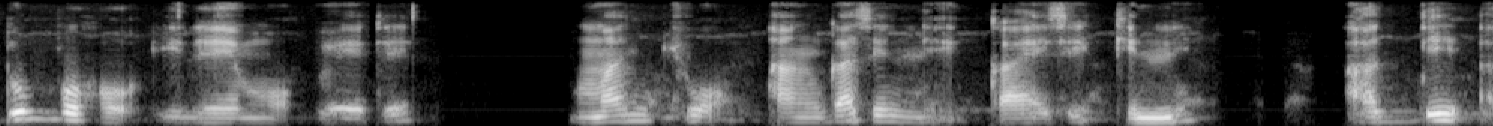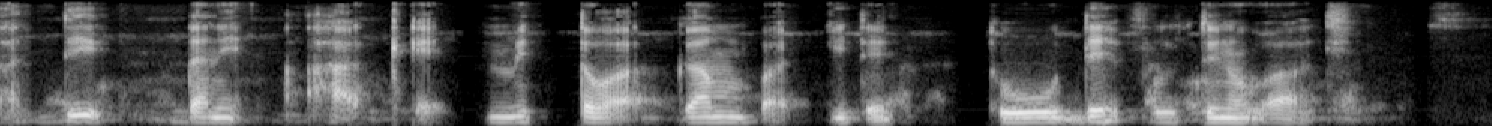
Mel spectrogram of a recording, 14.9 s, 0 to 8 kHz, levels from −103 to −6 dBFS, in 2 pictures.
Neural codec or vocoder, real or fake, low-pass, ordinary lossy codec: codec, 16 kHz, 16 kbps, FunCodec, trained on Chinese and English, 50 frames a second; fake; 7.2 kHz; AAC, 48 kbps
